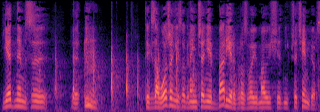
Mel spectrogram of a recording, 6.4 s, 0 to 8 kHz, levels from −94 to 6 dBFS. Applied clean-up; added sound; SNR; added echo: none; Hammer; 13 dB; none.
